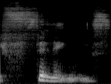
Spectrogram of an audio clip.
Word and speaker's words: fillings: say I had three fillings. Yeah, had three fillings. Pronunciation is quite e interesting. So with this one, obviously the confusion is that I and the longer e.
